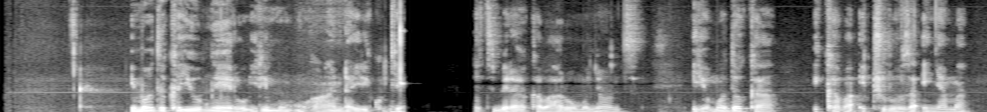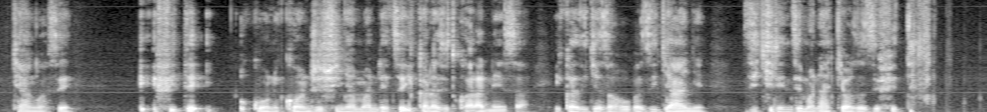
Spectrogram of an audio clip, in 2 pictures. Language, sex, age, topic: Kinyarwanda, male, 18-24, government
